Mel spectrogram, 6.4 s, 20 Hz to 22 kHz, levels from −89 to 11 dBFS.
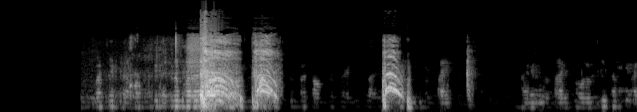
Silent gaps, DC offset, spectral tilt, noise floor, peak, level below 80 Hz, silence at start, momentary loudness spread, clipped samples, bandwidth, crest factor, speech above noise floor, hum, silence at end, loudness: none; under 0.1%; -2.5 dB/octave; -69 dBFS; 0 dBFS; -60 dBFS; 1.35 s; 24 LU; under 0.1%; 15.5 kHz; 20 dB; 31 dB; none; 2.25 s; -13 LUFS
